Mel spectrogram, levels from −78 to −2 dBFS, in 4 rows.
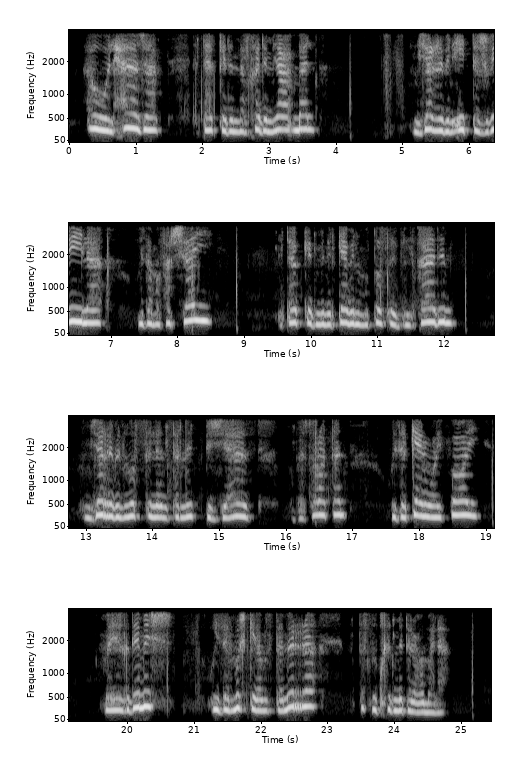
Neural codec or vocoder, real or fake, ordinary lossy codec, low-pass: none; real; none; 3.6 kHz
